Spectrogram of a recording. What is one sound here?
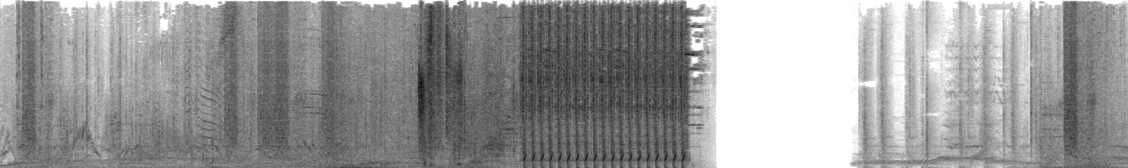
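Rapid cartoon popping and splatting sounds play from a game.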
